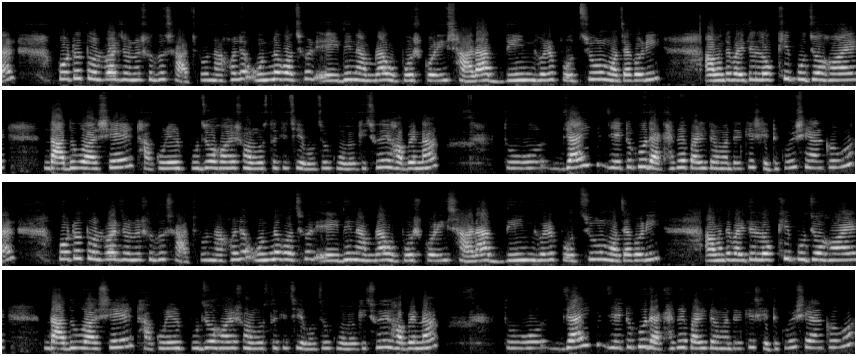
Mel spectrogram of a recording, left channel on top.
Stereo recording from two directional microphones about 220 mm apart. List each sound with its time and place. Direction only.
0.5 s a woman's voice: 10° left (ahead or behind)
14.2 s a woman's voice: 10° left (ahead or behind)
